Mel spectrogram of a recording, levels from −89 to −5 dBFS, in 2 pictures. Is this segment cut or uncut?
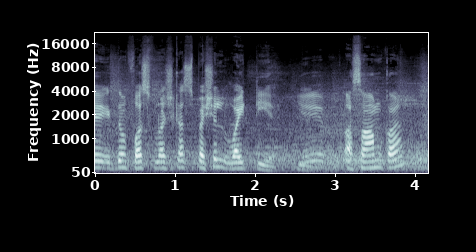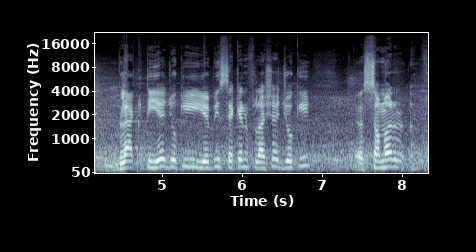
cut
